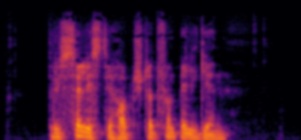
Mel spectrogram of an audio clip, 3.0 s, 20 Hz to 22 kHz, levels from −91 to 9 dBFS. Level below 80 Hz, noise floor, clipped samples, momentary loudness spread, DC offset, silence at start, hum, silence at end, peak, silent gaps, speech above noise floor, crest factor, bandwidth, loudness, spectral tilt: -52 dBFS; -65 dBFS; under 0.1%; 10 LU; under 0.1%; 0.5 s; none; 0.8 s; -2 dBFS; none; 46 dB; 20 dB; 15 kHz; -20 LUFS; -5 dB/octave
